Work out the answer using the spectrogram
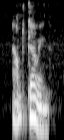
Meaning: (adjective) 1. Extroverted: talkative, friendly, and social, especially with respect to meeting new people easily and comfortably; outgiving 2. Going out, on its way out
- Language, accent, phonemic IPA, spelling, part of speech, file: English, Southern England, /aʊtˈɡəʊɪŋ/, outgoing, adjective / verb, LL-Q1860 (eng)-outgoing.wav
